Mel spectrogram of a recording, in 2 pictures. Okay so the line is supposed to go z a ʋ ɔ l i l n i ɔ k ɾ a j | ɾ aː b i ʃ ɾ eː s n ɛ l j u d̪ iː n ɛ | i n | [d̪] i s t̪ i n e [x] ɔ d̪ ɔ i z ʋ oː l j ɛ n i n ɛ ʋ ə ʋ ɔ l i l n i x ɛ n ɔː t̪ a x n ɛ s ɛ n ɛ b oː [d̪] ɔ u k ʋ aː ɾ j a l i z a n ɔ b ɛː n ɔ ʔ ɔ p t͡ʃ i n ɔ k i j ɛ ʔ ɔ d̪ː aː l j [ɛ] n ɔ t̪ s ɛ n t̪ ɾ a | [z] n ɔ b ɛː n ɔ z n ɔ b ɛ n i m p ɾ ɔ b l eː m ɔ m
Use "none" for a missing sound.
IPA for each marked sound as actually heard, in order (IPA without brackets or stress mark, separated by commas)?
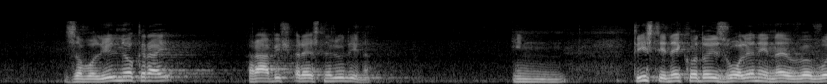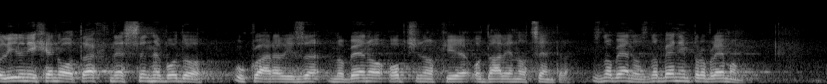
t̪, k, d̪, ɛ, z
